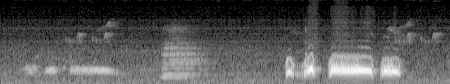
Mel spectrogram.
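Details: Spotted dove used as a decoy to entice wild doves for trapping. Soft wavering coos and a brief harsh note lead into a loud phrase of quick notes ending in a long, rich coo.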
